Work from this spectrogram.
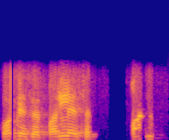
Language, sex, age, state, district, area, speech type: Telugu, male, 45-60, Andhra Pradesh, Chittoor, urban, conversation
